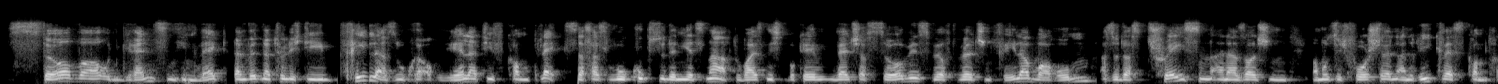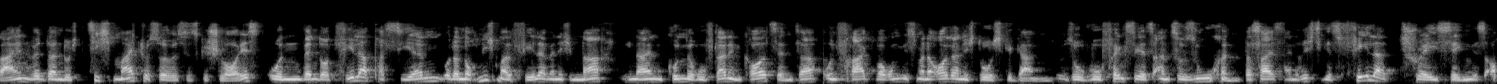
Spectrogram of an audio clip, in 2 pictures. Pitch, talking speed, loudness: 125 Hz, 185 wpm, -18 LUFS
